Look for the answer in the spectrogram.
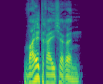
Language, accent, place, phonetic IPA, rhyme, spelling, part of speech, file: German, Germany, Berlin, [ˈvaltˌʁaɪ̯çəʁən], -altʁaɪ̯çəʁən, waldreicheren, adjective, De-waldreicheren.ogg
- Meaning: inflection of waldreich: 1. strong genitive masculine/neuter singular comparative degree 2. weak/mixed genitive/dative all-gender singular comparative degree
